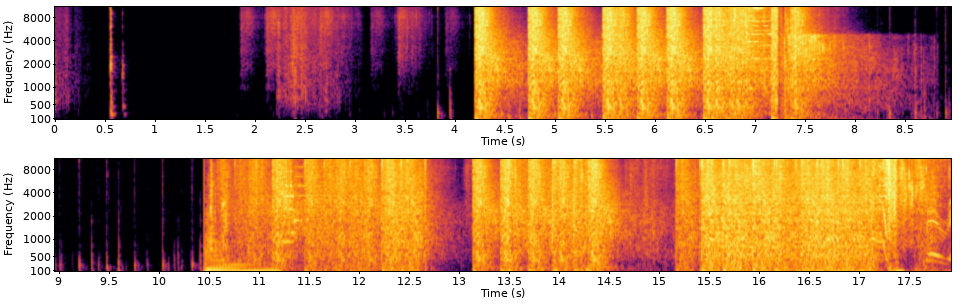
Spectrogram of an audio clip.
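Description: Gunfire from the online shooter game Arsenal: after a quiet start, loud bursts of rapid automatic shots crackle in dense clusters, broken by short pauses and one deep booming burst.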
